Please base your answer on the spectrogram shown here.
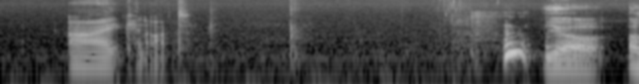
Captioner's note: laughing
